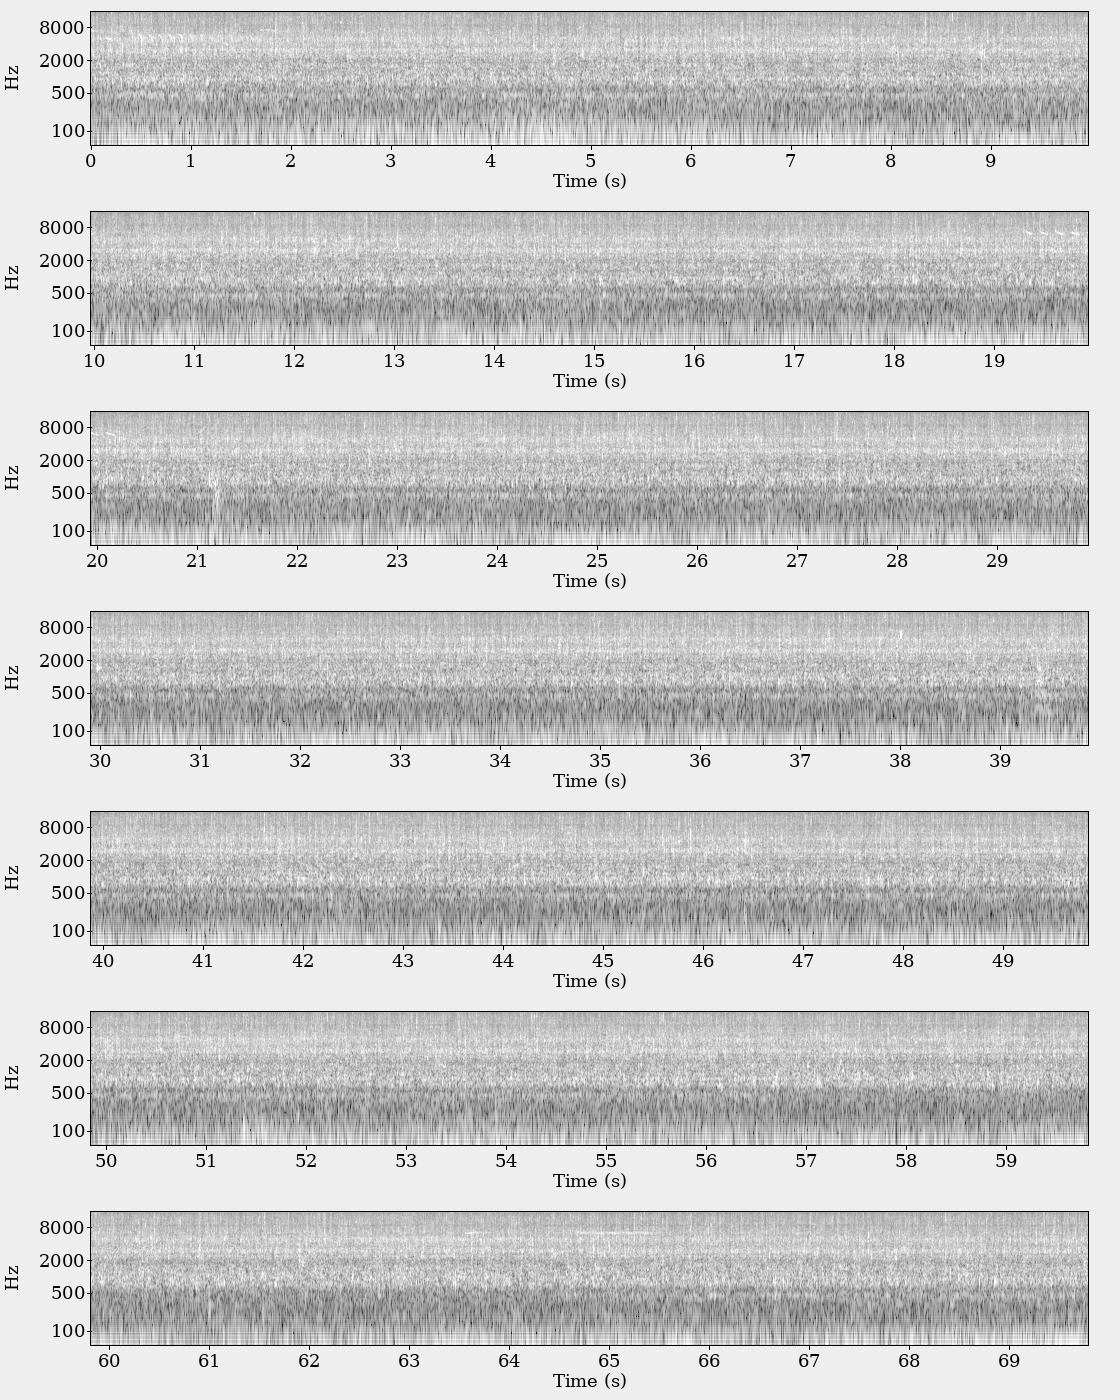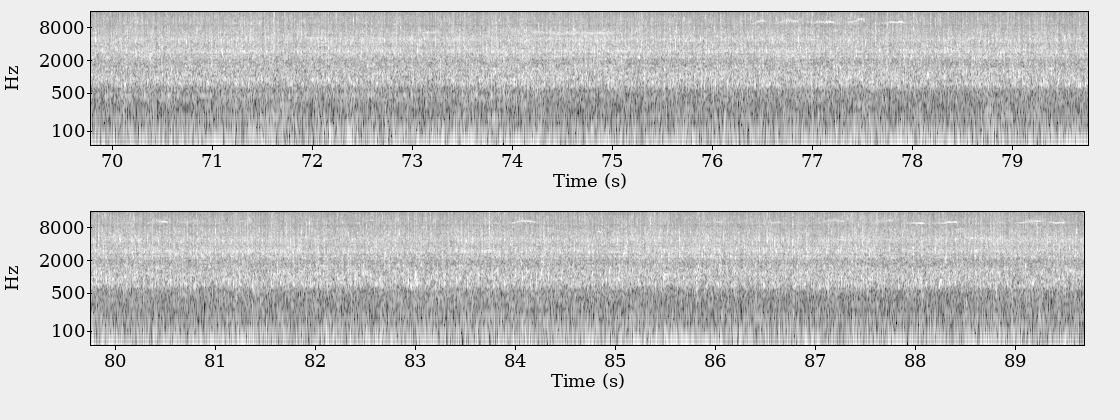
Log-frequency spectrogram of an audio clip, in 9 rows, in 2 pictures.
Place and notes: lock at Castle Mill Stream, Oxford, UK - water overrun
lock for narrowboats, water overrun, Castle Mill Stream.
(Sony PCM D50)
